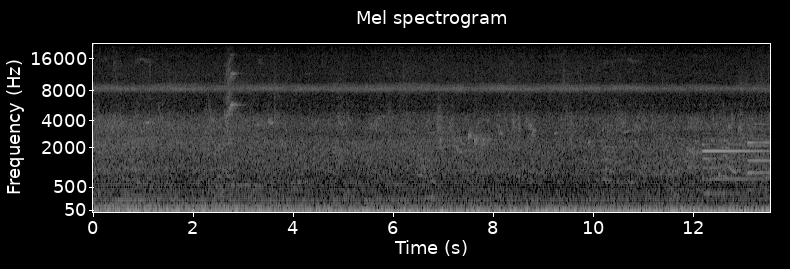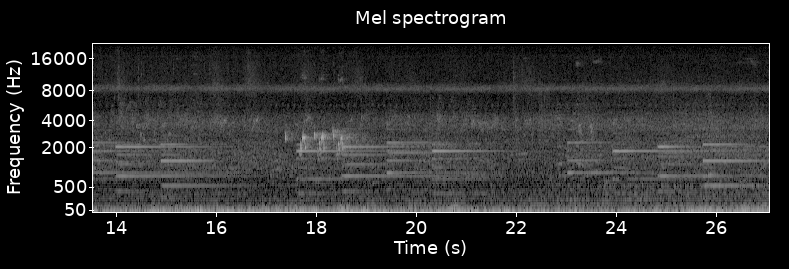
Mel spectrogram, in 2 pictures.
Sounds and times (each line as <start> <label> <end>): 6.8 birds sound 26.7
